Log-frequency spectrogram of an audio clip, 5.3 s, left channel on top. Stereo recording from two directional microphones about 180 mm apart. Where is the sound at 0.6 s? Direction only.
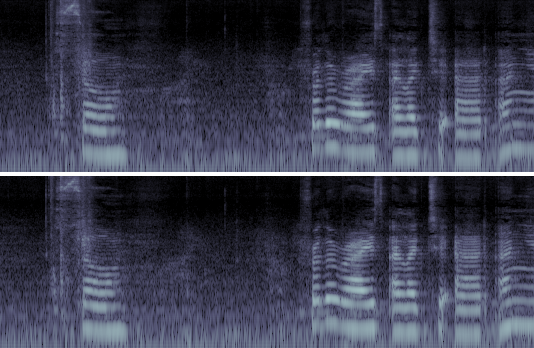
10° left (ahead or behind).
